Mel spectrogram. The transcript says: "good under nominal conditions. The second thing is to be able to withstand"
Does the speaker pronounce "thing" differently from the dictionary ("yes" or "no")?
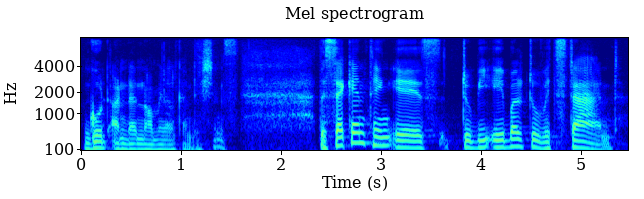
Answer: yes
